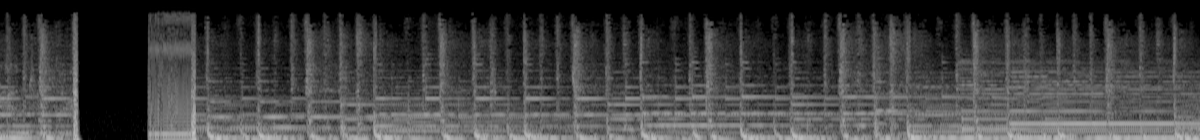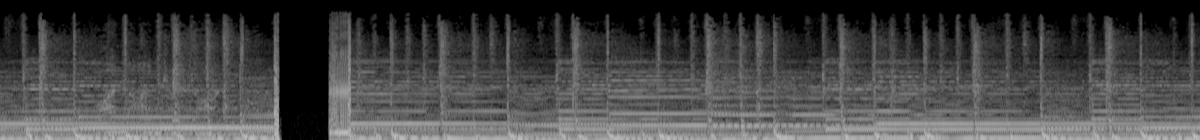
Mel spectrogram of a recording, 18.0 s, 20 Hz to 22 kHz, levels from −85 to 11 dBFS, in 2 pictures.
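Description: At 0.55 s a cable is pulled and plugged in. A pop cuts the sound, then near silence holds for about 859 ms. While only the plug tip makes contact, a 50 Hz mains buzz bursts through for about 324 ms. A second pop brings the audio back at 1.46 s. The same fault recurs from 11.06 s to 11.64 s. This time the gap lasts about 529 ms, with a 141 ms buzz at 60 Hz.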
